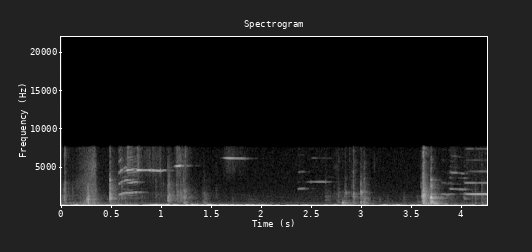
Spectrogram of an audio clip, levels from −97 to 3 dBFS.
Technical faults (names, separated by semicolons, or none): clock drift between sender and receiver; repeated timing corrections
